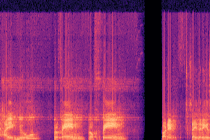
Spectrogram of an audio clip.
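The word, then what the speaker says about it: ibuprofen: इसका correct pronunciation होता है आइबुप्रोफेन।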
